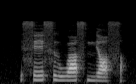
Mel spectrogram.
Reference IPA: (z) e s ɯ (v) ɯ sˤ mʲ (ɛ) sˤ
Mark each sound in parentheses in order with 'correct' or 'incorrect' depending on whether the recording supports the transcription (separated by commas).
incorrect, incorrect, correct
